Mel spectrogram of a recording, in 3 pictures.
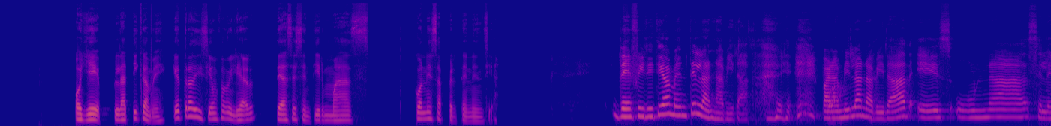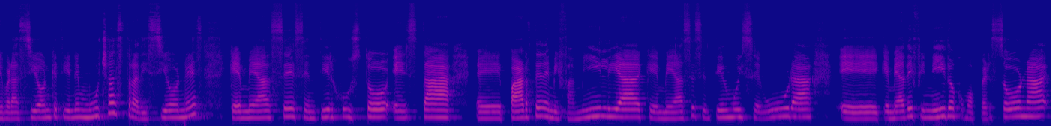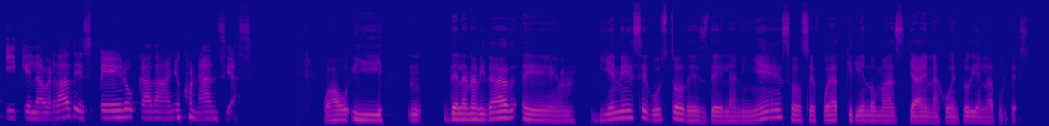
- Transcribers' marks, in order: other background noise; laugh
- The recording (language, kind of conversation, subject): Spanish, podcast, ¿Qué tradición familiar te hace sentir que realmente formas parte de tu familia?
